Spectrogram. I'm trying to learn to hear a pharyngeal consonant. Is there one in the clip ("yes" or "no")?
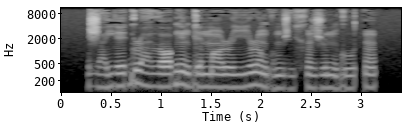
no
